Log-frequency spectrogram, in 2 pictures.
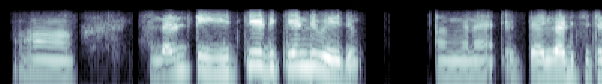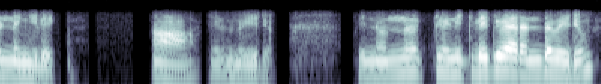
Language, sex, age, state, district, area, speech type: Malayalam, female, 18-30, Kerala, Wayanad, rural, conversation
